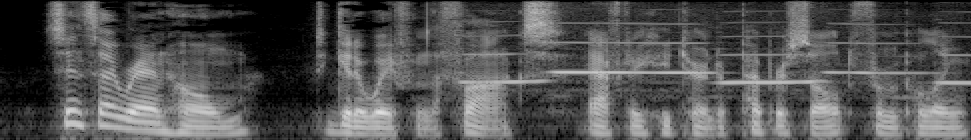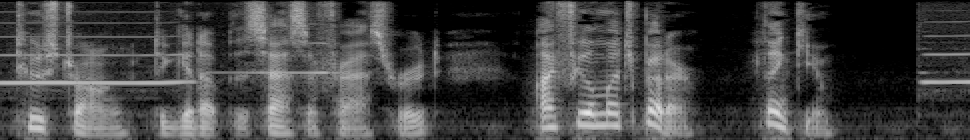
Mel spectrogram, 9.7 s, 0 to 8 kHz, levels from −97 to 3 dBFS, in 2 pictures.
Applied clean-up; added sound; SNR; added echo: none; Wind instrument, woodwind instrument; 7 dB; none.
